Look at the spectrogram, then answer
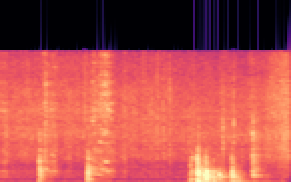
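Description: Mushrooms frying with garlic in a pan, a close steady sizzle with scattered clacks and scrapes of stirring and tossing, no voices.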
